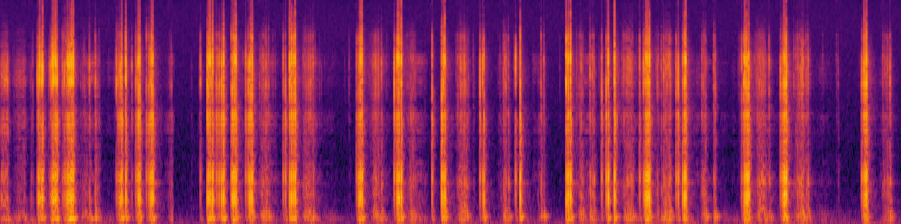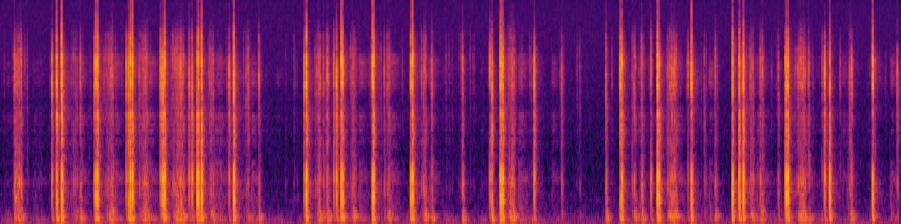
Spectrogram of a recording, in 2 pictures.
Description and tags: I listened to a mouse last year. midnight and the mouse had decided to force a hinder of some kind, probably wood. I have tried to illustrate this annoying sound that went on despite I threw a couple of books to the wall.
animals, annoying, gnaw, mice, nightly, sounds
